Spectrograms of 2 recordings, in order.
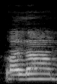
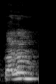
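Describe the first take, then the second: First: It ends with a drawn-out final a vowel. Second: It ends on the m with no vowel. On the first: The speaker calls it wrong. "कलम नहीं पढ़ते हैं" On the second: The speaker calls it right. "इसको हम लोग कलम पढ़ते हैं"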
